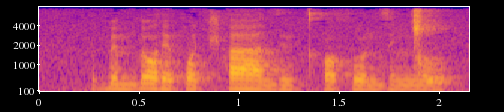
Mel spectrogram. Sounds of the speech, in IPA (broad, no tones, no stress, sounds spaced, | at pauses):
ɓ ɛ m ɗ ɔ ɾ ɛ p ɔ t͡ʃʰ aː n z ɨː kʰ ɔ x o n z ɘ ŋ͡ǀ o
